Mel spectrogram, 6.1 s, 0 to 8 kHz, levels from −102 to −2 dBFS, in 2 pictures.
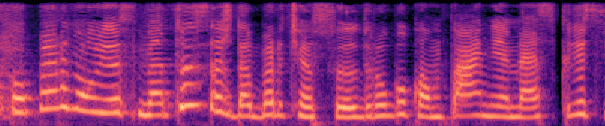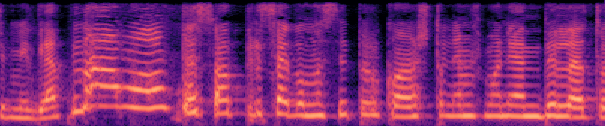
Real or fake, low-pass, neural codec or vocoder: fake; 7.2 kHz; codec, 16 kHz in and 24 kHz out, 1.1 kbps, FireRedTTS-2 codec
